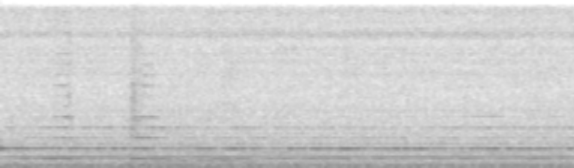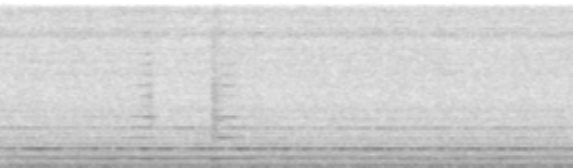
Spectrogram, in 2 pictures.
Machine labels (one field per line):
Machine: slide rail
